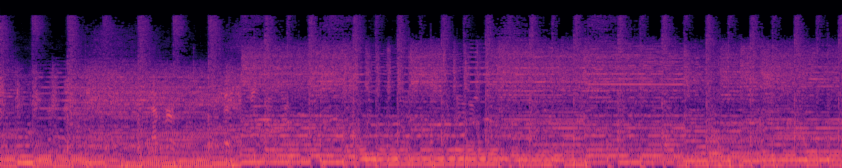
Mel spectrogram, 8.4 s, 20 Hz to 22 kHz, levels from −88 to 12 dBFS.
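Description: From 2.41 s to the end, a section at the wrong speed plays 1.6 times too fast, likely from being clocked at the wrong rate. Pitch jumps up about seven semitones and everything sounds hurried. On a spectrogram, harmonics shift upward and events compress in time.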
